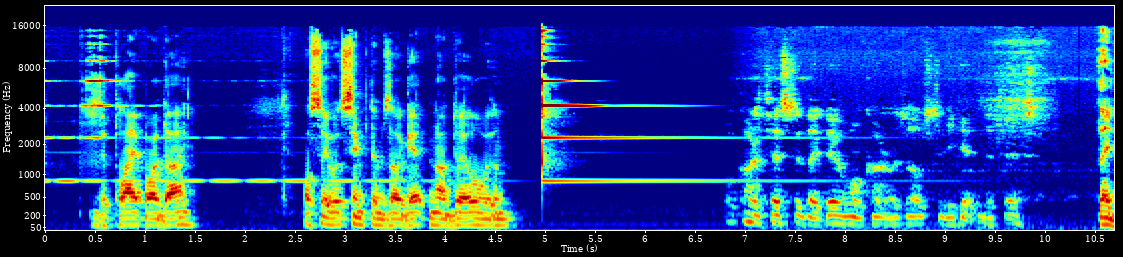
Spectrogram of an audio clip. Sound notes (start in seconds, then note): 4.9 bell rings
